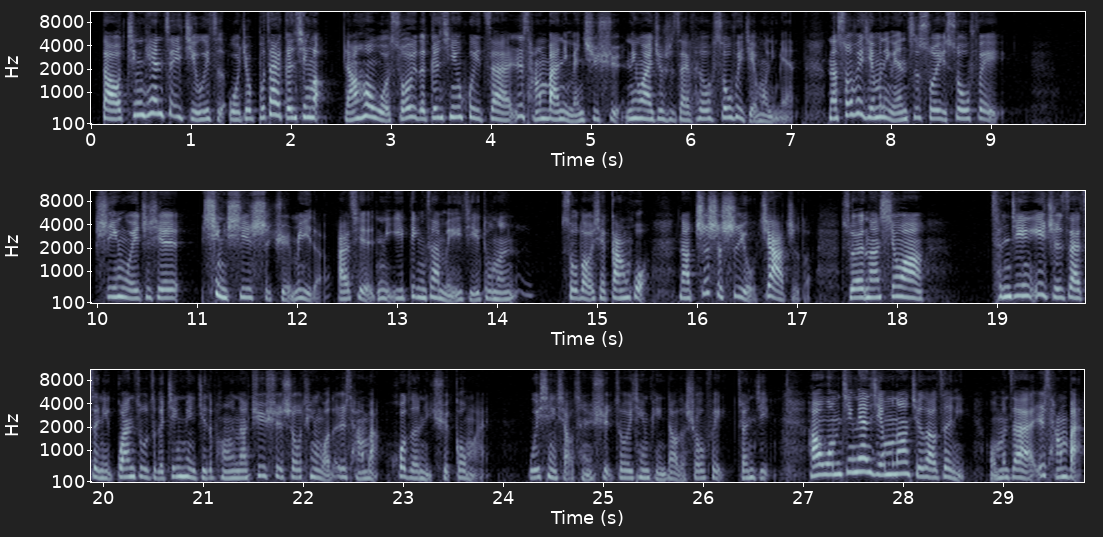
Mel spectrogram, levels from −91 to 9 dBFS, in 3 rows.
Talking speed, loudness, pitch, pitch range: 330 characters per minute, -25 LUFS, 240 Hz, 220-275 Hz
